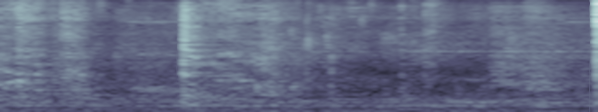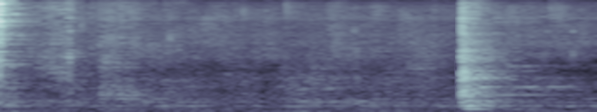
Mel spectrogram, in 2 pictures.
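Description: A spoon stirs a pan of katla fish curry just topped with coriander leaves: a quiet scraping stir broken by three sharp metallic clinks, with no voices.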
